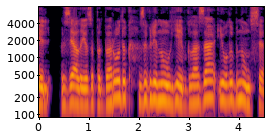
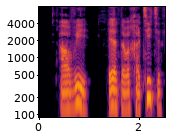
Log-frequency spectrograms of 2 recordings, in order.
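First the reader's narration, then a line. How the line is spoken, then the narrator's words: Plain. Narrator (Russian): спросил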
